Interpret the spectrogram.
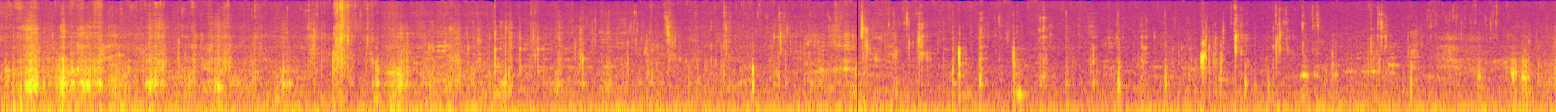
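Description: Close-miked eating: a crisp white fried cracker crunching in the first few seconds. After that comes softer chewing with scattered mouth clicks as rice and sambal are eaten by hand.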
